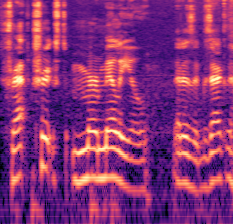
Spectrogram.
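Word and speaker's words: Myrmeleo: I've heard people call this um trap tricks Myro Melo or marro Melo it's not my anything if you know the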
